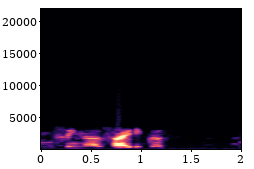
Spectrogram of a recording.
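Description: Speech only, thin and narrow in sound as if over a telephone line, with a brief pause near the end.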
